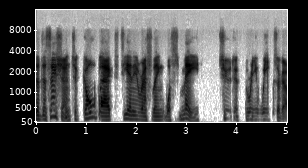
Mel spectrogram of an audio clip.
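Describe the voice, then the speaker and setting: A man with an unremarkable speaking voice talks fairly slowly at medium pitch, with ordinary pitch variation. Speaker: podcast co-host. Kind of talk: casual chat.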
